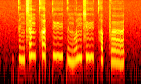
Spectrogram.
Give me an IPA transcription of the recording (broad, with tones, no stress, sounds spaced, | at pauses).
t̪ ɪ˨ ŋ s ɐ˥ n t̪ʰ ɐ˥ t̚ t̪ yː˥ t̪ ɪ˨˩ ŋ l ʊ˥ ŋ s yː˥ t̪ʰ ɐ˧ p̚ f œː˨ t̚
